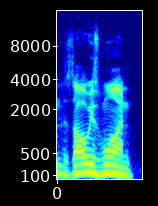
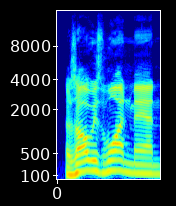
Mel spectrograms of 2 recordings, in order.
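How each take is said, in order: First: Said in the usual way. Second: Louder, amused exclamation; emphatic. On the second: Real, not acted. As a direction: exclaim it with a laugh in it. Joking about a strobe-light pilot.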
